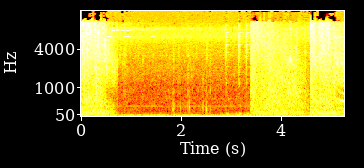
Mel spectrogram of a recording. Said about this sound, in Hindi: अदील के पास फायर हुआ है शॉट।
